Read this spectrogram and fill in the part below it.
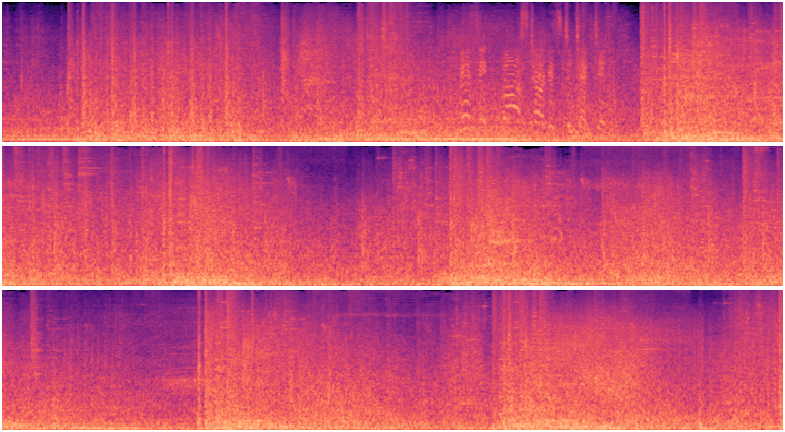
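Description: Gunfire crackles and booms in rapid bursts.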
